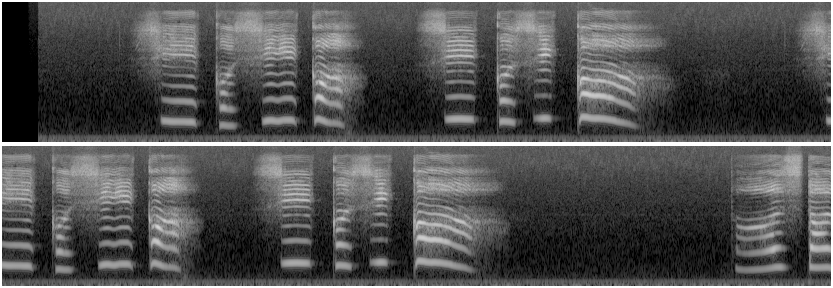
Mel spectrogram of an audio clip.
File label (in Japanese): 射精するまで意味深に「しこしこ」と言い続けるロリ少女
